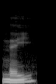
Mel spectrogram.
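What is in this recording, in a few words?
"nei", Chinese, second tone; Cours-de-Chinois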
